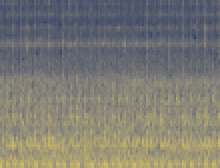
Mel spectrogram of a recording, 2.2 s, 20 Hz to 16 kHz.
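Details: 2018 Coleman CT200U minibike with a Honda GX200 knock-off engine, started on choke: a quick, even single-cylinder putter with no misses or knocks; idling cleanly and running very well.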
